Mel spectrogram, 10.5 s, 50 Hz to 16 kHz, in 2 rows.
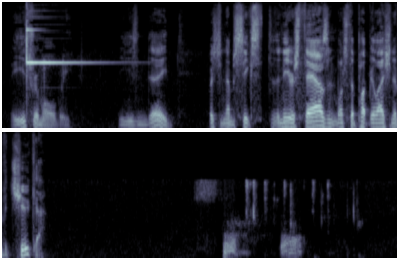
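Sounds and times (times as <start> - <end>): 
speech: 0.1 - 1.0, 1.6 - 5.9, 8.2 - 9.4
short low hums or coos: 8.2 - 9.4
computer keyboard keys clicking: 8.5 - 10.0.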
